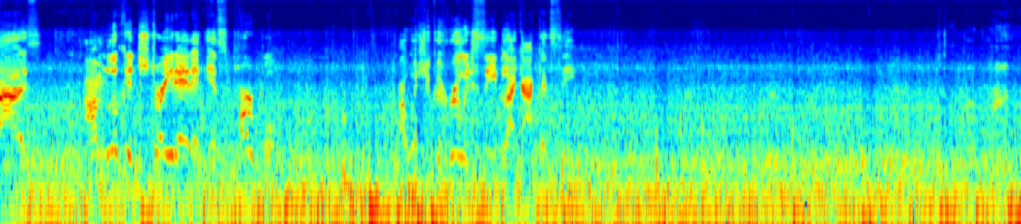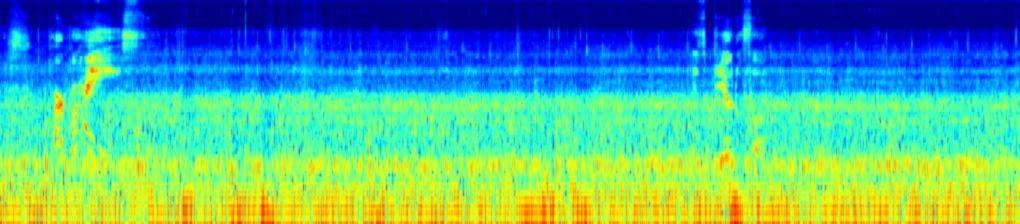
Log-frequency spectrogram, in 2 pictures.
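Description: Road noise rumbles steadily from inside a moving car.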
